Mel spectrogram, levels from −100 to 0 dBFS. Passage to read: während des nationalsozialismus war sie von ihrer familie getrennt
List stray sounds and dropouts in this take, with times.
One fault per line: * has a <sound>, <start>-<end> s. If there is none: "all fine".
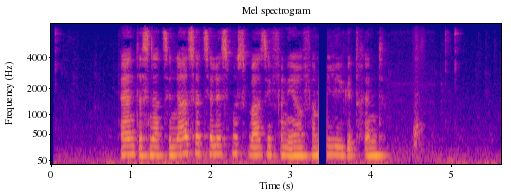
* has a dropout, 3.3-3.4 s
* has a whoosh, 4.5-4.7 s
